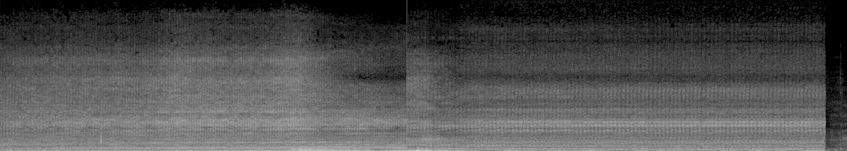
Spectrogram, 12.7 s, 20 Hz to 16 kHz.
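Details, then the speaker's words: Bafang BBS02 mid-drive motor converted from 48V to 72V, during a ride: rough, droning grind with an uneven beat under the motor hum, caused by magnets coming loose off the rotor. "whoa whoa we're getting a weird noise oh what's that what is that noise is that the motor the motor was kind of like breaking down perhaps in more ways than"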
